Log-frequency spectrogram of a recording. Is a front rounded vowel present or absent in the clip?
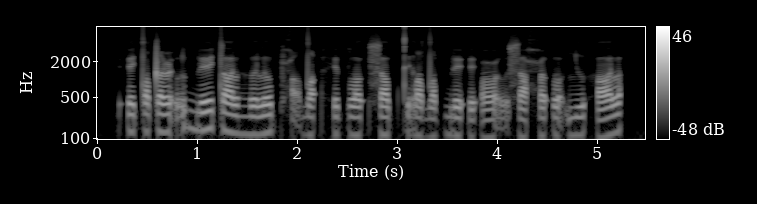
present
